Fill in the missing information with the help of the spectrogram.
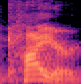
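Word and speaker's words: Kier: new basketball recruit uh justin kyr not not cure so of course me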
